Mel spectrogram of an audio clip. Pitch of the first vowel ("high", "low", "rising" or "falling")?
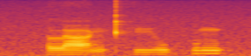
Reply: low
